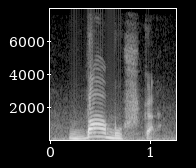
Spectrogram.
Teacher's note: Stress the ba first syllable. Babushka. I don't want to hear any babushkas ever in my life again.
